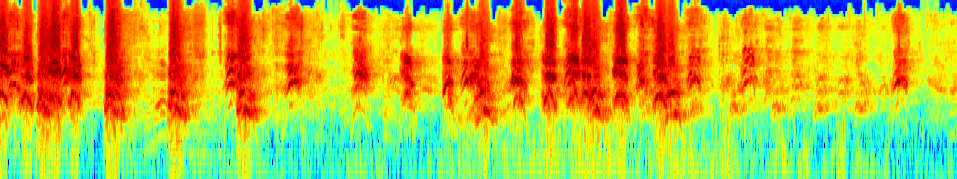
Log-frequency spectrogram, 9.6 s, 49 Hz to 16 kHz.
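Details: Working Kuvasz puppies aged 12 weeks out on their first street walk, 28 April 2017; rapid strings of high, yipping barks, loud at first and then fading into softer, scattered yelps.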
